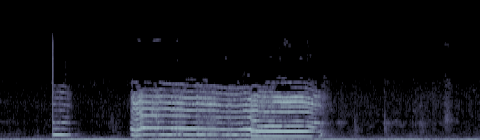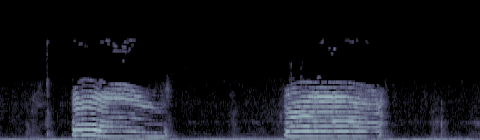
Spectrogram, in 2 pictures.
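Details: House cat giving a brief chirp then three meows, the first long with a drop in pitch halfway, the later two shorter and slightly falling, spaced roughly two seconds apart over low background rumble.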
